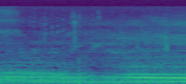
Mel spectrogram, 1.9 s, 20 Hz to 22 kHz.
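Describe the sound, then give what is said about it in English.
A racing motorcycle, number 85 ridden by Andy Whale, roars past, a steady, loud droning rumble that holds throughout and swells slightly toward the end as the bike passes. “And then number 85 just gone by me now.”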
